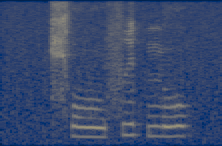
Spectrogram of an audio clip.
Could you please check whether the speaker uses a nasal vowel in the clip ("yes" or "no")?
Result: no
